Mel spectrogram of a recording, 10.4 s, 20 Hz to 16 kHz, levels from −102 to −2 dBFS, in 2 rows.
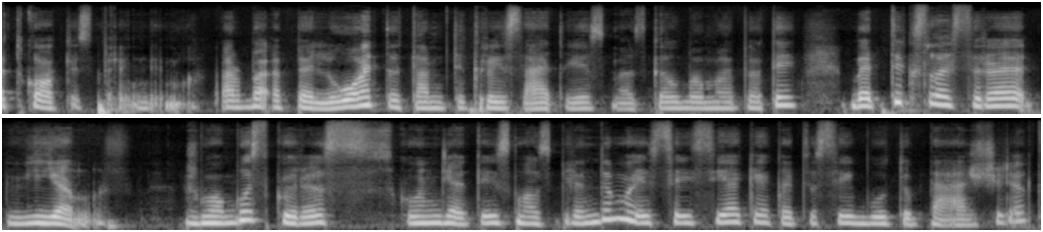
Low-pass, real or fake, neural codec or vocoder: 14.4 kHz; fake; codec, 32 kHz, 1.9 kbps, SNAC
